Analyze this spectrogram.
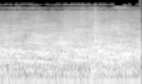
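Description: Shoppers chatter quietly in the background.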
